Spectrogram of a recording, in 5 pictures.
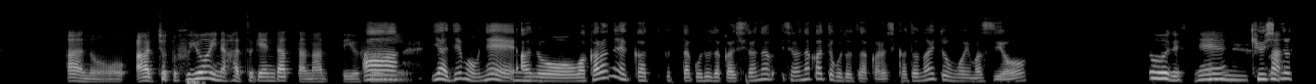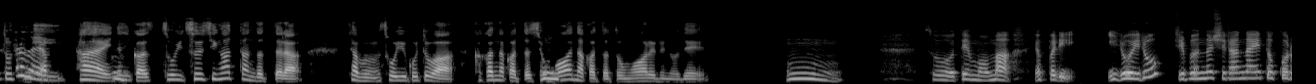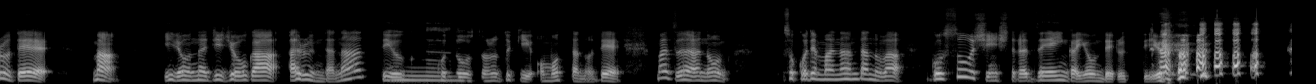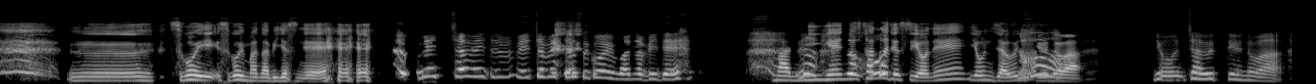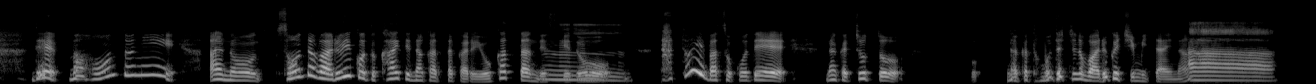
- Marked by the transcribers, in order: laugh; laugh; laughing while speaking: "めっちゃめちゃ、めちゃめちゃすごい学びで、 いや、でもほん"; laugh
- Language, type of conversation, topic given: Japanese, podcast, SNSでの言葉づかいには普段どのくらい気をつけていますか？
